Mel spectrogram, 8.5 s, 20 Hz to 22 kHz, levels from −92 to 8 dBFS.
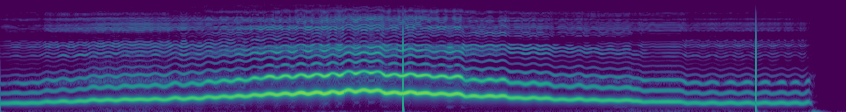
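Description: A music clip with two loud pops, at 4.03–4.05 s and 7.56–7.58 s. Each is a single sharp pulse peaking roughly 20 dB above the music, which continues underneath. The likely cause is a voltage spike from a connector, switch, static discharge or driver glitch.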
